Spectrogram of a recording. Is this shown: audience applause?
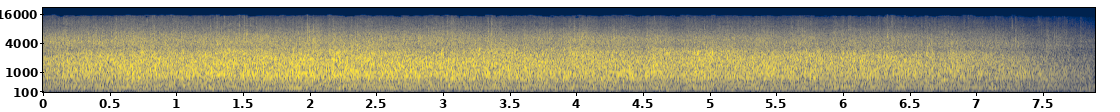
yes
